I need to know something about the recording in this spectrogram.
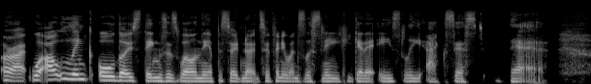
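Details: Adult man speaking; normal speech.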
